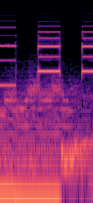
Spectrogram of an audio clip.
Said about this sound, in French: Vous entendez une nouvelle fois la tonalité ambulance.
